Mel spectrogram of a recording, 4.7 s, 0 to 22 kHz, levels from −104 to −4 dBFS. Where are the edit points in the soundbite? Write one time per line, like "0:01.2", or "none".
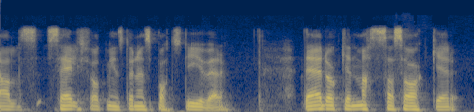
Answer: none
